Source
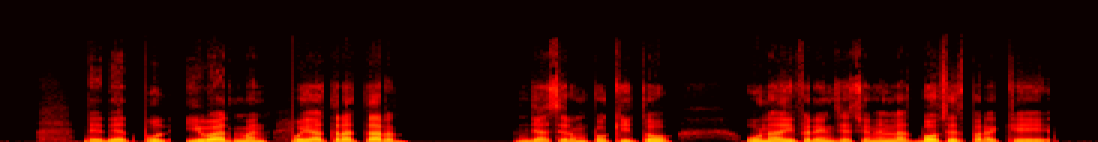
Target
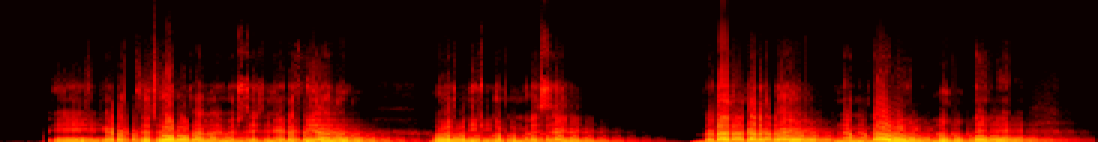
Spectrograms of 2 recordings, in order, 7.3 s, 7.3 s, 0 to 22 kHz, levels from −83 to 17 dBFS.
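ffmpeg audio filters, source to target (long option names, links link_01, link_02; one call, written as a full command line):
ffmpeg -i in.wav -filter_complex "[0:a]areverse,aeval=exprs='0.398*(cos(1*acos(clip(val(0)/0.398,-1,1)))-cos(1*PI/2))+0.0631*(cos(6*acos(clip(val(0)/0.398,-1,1)))-cos(6*PI/2))':channel_layout=same,asplit=2[link_01][link_02];[link_02]adelay=96,lowpass=frequency=1800:poles=1,volume=-3.5dB,asplit=2[link_03][link_04];[link_04]adelay=96,lowpass=frequency=1800:poles=1,volume=0.52,asplit=2[link_05][link_06];[link_06]adelay=96,lowpass=frequency=1800:poles=1,volume=0.52,asplit=2[link_07][link_08];[link_08]adelay=96,lowpass=frequency=1800:poles=1,volume=0.52,asplit=2[link_09][link_10];[link_10]adelay=96,lowpass=frequency=1800:poles=1,volume=0.52,asplit=2[link_11][link_12];[link_12]adelay=96,lowpass=frequency=1800:poles=1,volume=0.52,asplit=2[link_13][link_14];[link_14]adelay=96,lowpass=frequency=1800:poles=1,volume=0.52[link_15];[link_01][link_03][link_05][link_07][link_09][link_11][link_13][link_15]amix=inputs=8:normalize=0" out.wav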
